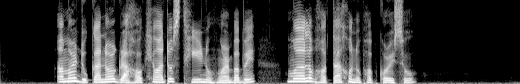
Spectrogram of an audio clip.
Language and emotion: Assamese, sad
